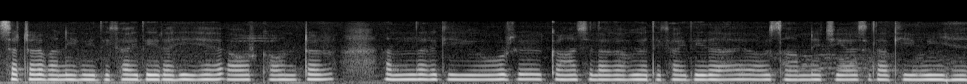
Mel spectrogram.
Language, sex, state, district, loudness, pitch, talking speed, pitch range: Hindi, female, Maharashtra, Chandrapur, -15 LUFS, 220 Hz, 165 wpm, 220-225 Hz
